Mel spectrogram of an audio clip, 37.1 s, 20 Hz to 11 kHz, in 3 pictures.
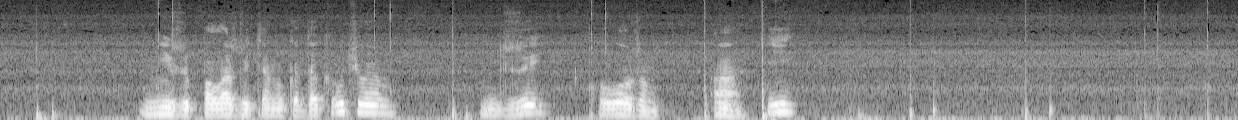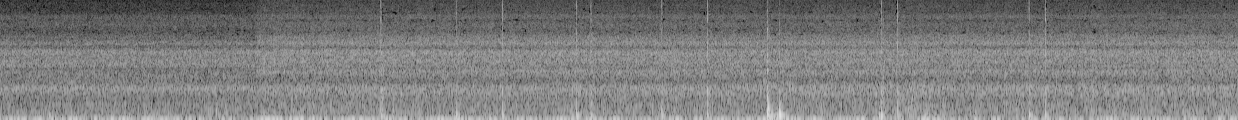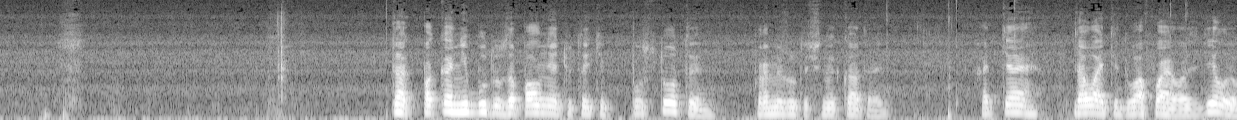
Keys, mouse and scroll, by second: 0.4 g, 2.5 r, 4.6 g, 7.1 a, 7.8 i, 9.1 space, 11.5 click, 12.1-16.3 drag, 17.0-17.6 drag, 18.2 click, 19.0-19.6 drag, 20.1 g, 22.8 click, 25.3 a, 28.8-33.7 drag, 34.3-35.0 middle drag, 36.6-37.1 drag.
